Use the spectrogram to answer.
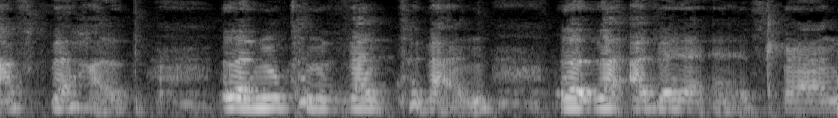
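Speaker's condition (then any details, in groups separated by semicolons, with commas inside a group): Speech impairment; hard to understand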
